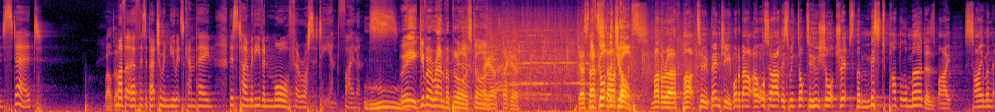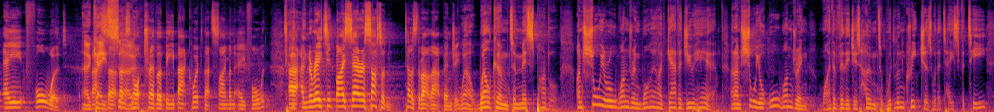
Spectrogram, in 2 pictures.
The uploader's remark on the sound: Are in attendance at the Chicago TARDIS convention. Join them on stage for this 'recorded-as-live' podcast.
